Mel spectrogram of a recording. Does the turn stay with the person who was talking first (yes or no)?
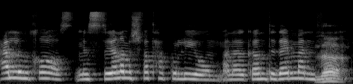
yes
